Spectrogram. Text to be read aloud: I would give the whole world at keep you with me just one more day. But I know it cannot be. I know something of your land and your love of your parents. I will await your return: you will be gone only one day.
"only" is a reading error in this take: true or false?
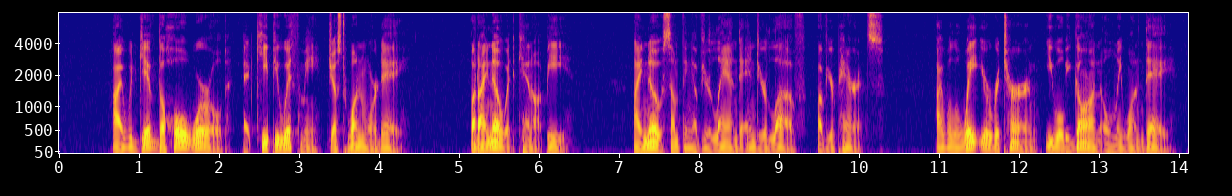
false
